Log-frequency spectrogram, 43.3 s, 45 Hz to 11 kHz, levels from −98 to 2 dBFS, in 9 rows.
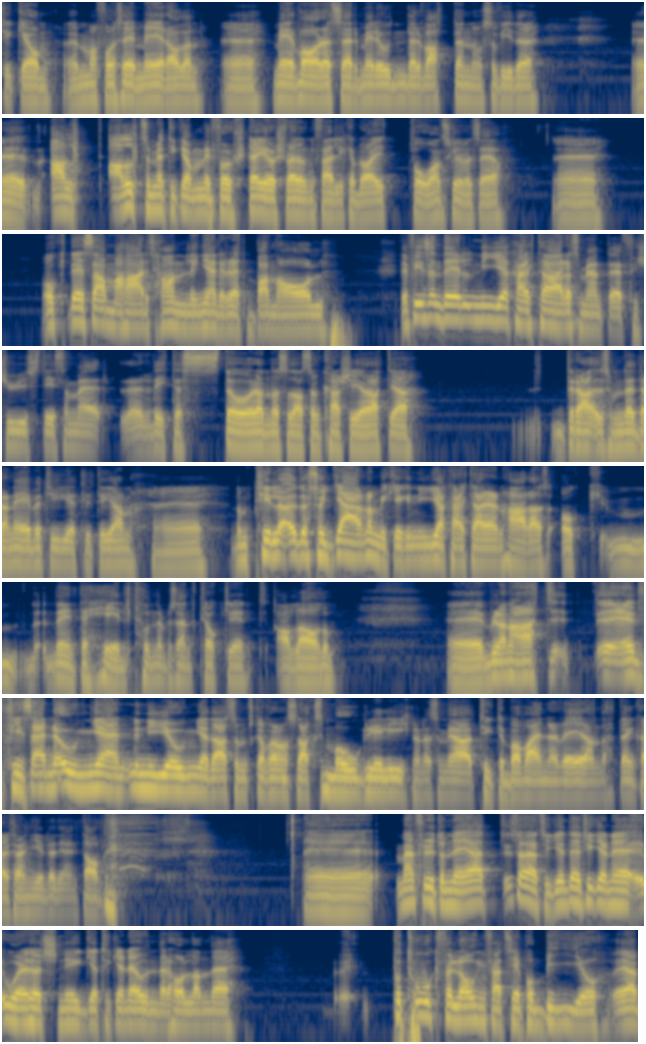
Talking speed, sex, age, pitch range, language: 215 wpm, male, 20-39, 95-125 Hz, Swedish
